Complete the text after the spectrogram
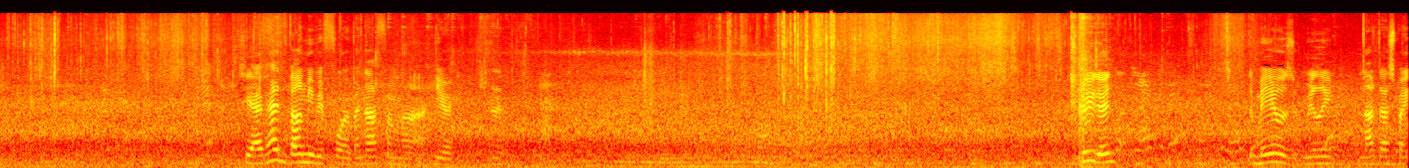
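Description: Paper wrapping rustles and crinkles.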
